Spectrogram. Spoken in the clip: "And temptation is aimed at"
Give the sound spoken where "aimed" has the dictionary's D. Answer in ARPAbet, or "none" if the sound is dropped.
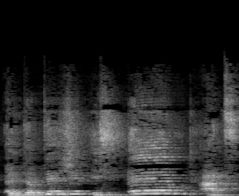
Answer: D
